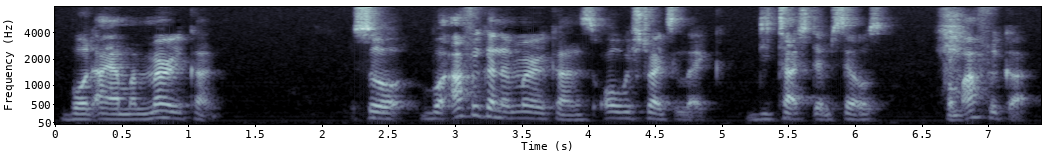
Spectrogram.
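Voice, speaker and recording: A man's voice: a little high, normal speed, a bit bright. A man with a Nigerian accent, a guest in a casual interview, speaking earnestly and often repeating words as he builds his point.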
